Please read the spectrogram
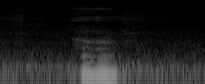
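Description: Quiet room tone, with one short hesitation sound from a man's voice, held on one pitch, about a second in.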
